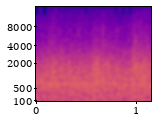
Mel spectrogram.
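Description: Crowd applause in the cricket video game Cricket 26 at a PSL final between Hyderabad Kingsmen and Peshawar Zalmi, a continuous wash of stadium clapping and cheering, dense and steady with no distinct individual claps.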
